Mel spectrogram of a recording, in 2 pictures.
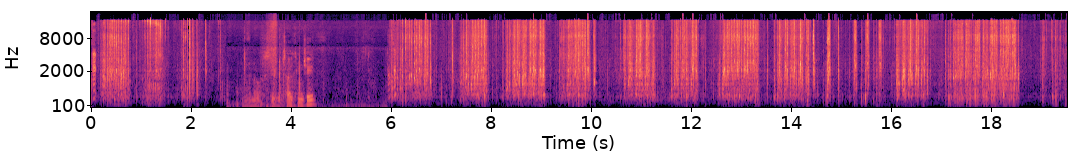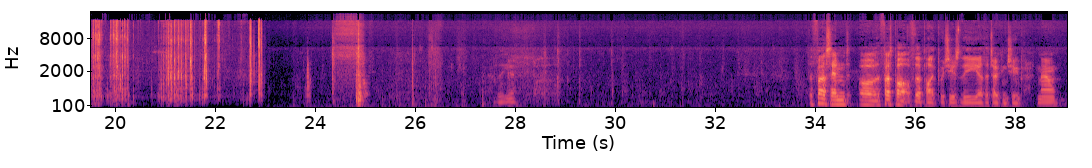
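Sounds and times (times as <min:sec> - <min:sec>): hacksaw cutting wood: 0:05.9 - 0:18.6.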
